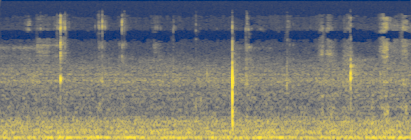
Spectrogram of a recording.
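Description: A hand scooping powdered starch from a plastic tub and eating it: a few soft clicks and rustles, with one sharp click about two seconds in, over a steady low hum.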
